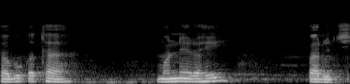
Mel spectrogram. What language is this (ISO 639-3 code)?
ori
